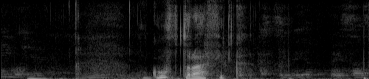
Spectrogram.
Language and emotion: Russian, neutral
